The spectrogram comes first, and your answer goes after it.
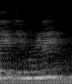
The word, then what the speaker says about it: इमली: और ये हो गया इमली। बाजार जा रहे हैं, जरा सा बाजार जा रहे हैं, इमली लेते आएगा, इमली। इजीली निकल गया, कहीं जोर लगाने की जरूरत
